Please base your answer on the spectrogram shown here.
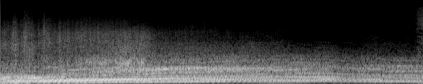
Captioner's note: Fratzonic roars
